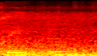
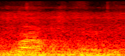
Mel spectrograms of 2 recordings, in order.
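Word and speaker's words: Kweku: And the name Kwiku also got mispronounced to Kwak.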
